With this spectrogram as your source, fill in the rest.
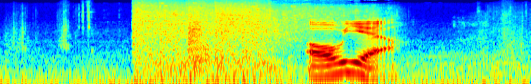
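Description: Glass shatters and tinkles.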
